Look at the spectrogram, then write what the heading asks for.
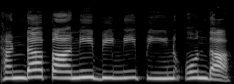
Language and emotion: Dogri, neutral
